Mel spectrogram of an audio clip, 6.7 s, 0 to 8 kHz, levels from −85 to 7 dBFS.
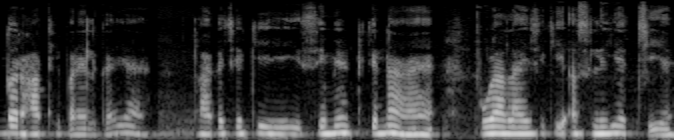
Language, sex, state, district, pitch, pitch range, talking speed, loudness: Maithili, male, Bihar, Madhepura, 145 Hz, 135-150 Hz, 140 wpm, -19 LUFS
